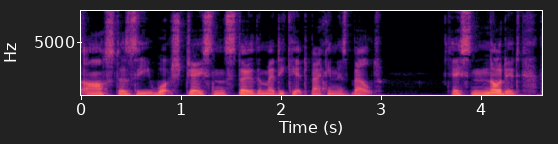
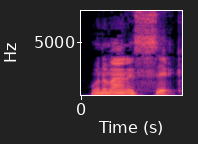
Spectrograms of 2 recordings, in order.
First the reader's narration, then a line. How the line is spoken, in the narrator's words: he growled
